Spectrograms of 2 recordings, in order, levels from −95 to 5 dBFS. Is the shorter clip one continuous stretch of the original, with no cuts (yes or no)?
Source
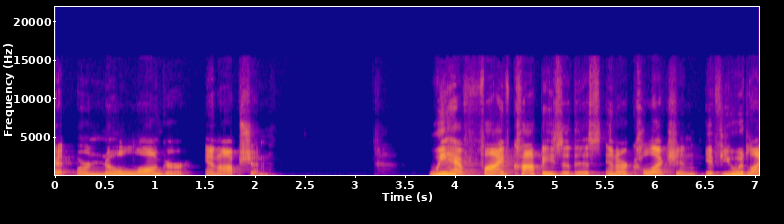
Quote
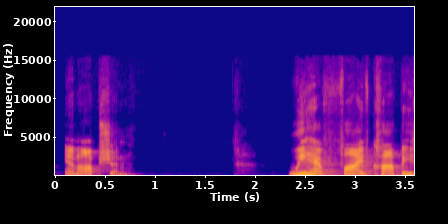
yes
